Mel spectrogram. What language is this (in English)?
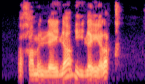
Kabyle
